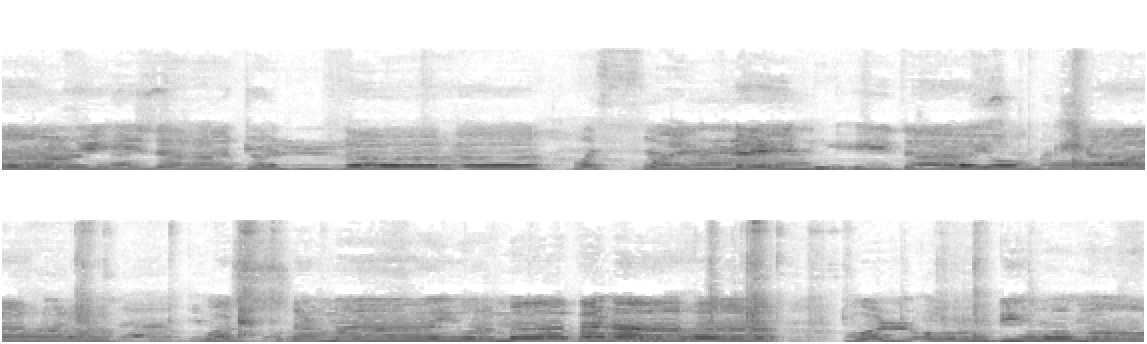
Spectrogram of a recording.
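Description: A young boy singing a melody unaccompanied, in phrases with long held notes and short breaks.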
